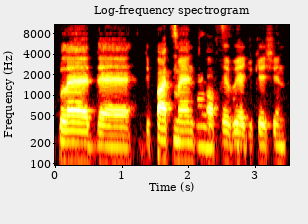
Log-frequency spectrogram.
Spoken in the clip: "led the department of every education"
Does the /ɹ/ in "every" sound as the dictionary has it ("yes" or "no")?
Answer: no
